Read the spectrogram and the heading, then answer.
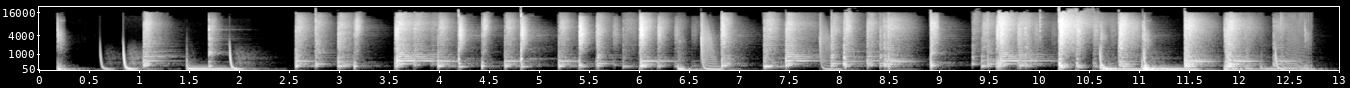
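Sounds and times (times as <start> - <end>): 
bass drum: 0.2 - 2.2, 6.4 - 7.0, 10.2 - 12.8
snare drum: 0.6 - 2.0, 2.6 - 12.8.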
